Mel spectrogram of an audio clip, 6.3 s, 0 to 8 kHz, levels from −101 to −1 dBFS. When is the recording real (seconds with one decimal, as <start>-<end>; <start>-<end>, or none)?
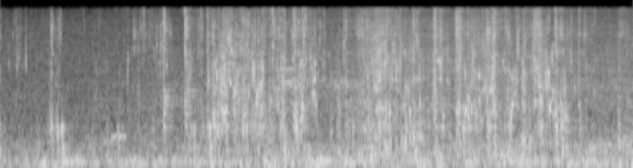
0.0-3.6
